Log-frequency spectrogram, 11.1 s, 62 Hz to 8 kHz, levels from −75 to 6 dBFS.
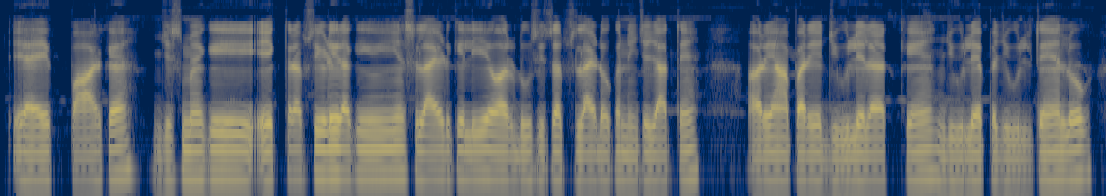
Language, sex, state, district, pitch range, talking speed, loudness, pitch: Hindi, male, Uttar Pradesh, Jalaun, 90-100 Hz, 190 wpm, -19 LUFS, 95 Hz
